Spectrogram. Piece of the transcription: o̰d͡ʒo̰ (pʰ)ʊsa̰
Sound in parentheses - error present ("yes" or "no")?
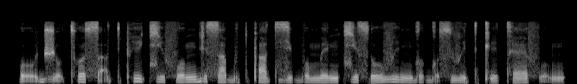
yes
